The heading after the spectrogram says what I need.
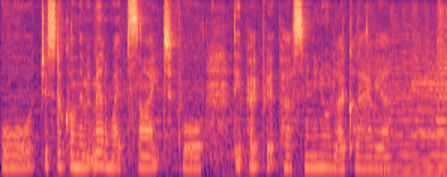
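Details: Adult woman; typical voice.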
